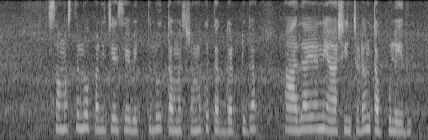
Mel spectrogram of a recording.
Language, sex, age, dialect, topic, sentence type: Telugu, female, 18-24, Utterandhra, banking, statement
